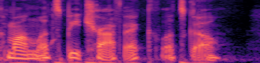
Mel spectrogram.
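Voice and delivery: cold whispered tone. Retelling what a stern dad says to his daughter: imitating a cold dad. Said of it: "so cold".

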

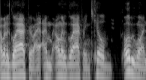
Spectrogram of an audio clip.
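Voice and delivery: ordinary talk

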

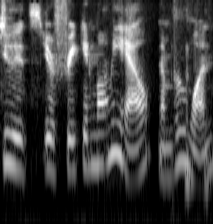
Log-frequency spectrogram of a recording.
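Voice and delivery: normal talking voice

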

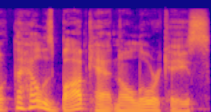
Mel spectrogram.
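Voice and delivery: ordinary delivery

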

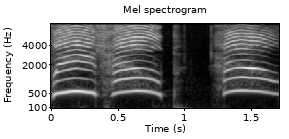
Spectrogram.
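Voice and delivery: put-on very high, very loud, shrill small child screaming. During a game scene, a small child's voice breaks in while instructions are given: small child shouting for help. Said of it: "You hear the voice of a small child while you're giving these instructions, shouting for help".

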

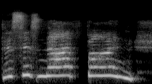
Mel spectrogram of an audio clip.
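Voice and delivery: imitated yelling at top of lungs. Retelling a young son's complaint on a merry-go-round: imitating son yelling at top of lungs. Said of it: "he yelled at the top of his lungs".

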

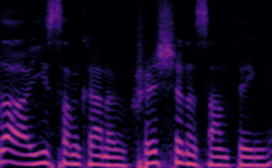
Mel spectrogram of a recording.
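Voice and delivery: ordinary talk

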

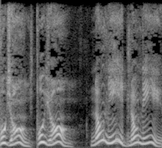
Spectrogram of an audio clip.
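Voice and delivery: insistent, urgent, high, emphatic exclamation. Teacher Sai backs away from the narrator's bow, with an emphatic exclamation. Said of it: "she exclaimed".

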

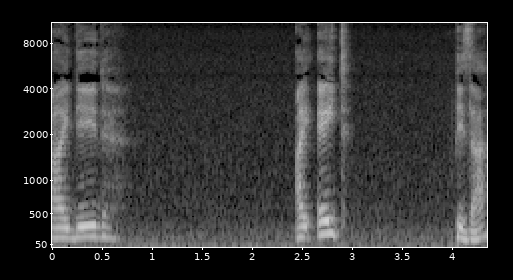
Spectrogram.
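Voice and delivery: put-on Japanese accent in English. Asked about last night in a role-play, answering in a japanese english accent. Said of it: "can you do like Japanese English?".

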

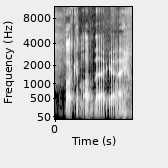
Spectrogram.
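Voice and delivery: ordinary talk

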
